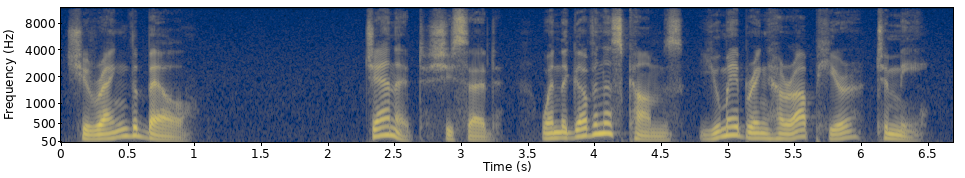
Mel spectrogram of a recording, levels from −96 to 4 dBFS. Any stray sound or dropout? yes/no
no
